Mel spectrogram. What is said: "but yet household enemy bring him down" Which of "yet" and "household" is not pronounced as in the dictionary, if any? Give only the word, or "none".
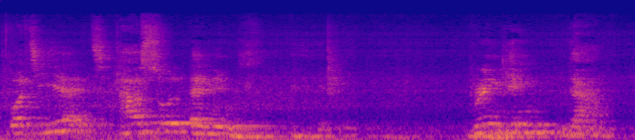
household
